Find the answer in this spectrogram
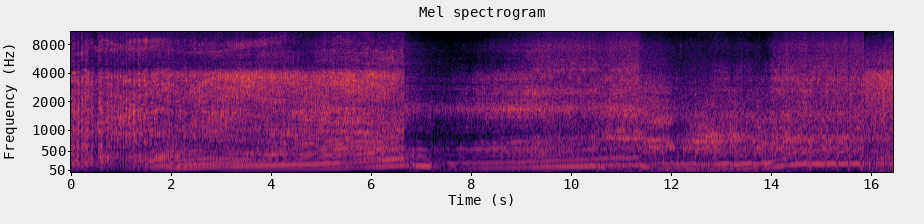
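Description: Volvo 940 turbo's turbocharged four-cylinder engine pulling hard, its pitch climbing steadily for several seconds, then held at high revs with three quick drops in revs that climb straight back.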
